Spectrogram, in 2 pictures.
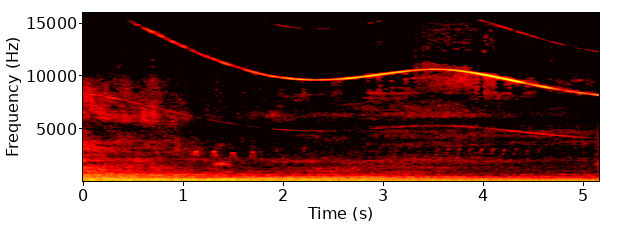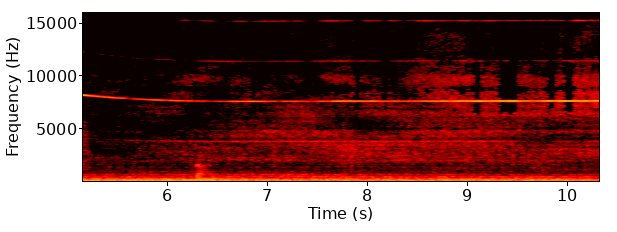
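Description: Small model jet turbine of a Skymaster Avanti XXL running on the ground, heard at a distance: a thin high whine that drops in pitch, lifts briefly, then settles to a steady idle whistle over a low rumble.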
